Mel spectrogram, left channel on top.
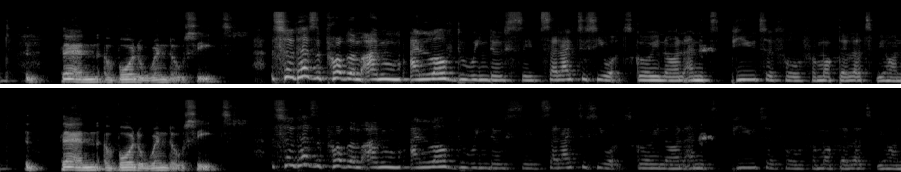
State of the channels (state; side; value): quieter; right; 3.5 dB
